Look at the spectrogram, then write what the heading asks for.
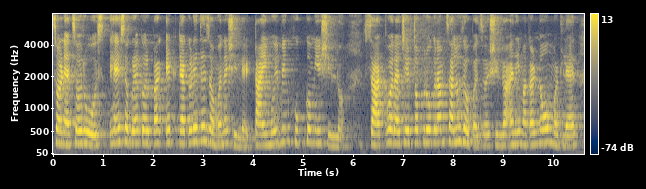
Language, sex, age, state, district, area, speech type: Goan Konkani, female, 18-30, Goa, Tiswadi, rural, spontaneous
